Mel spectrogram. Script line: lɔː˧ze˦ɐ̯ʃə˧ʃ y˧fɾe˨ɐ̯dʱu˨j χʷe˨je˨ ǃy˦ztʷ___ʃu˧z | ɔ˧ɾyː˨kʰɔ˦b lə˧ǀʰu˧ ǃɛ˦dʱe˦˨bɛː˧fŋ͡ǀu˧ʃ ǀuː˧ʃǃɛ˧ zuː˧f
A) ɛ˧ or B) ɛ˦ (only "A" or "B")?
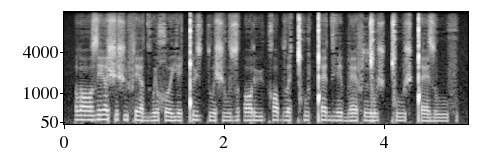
A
